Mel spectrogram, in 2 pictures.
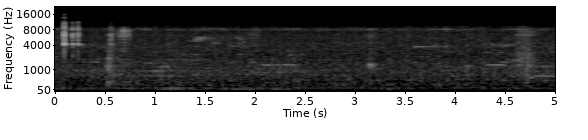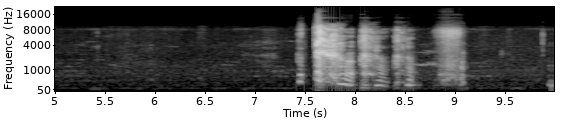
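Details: Sneeze deliberately induced by poking the nose during a sneezing challenge: one sharp sneeze burst after near silence, with a quick series of follow-on sounds.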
